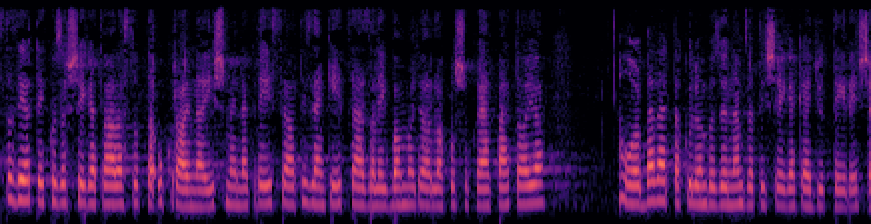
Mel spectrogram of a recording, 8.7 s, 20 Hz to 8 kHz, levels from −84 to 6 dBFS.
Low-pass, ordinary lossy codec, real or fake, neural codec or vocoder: 7.2 kHz; none; real; none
